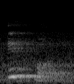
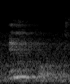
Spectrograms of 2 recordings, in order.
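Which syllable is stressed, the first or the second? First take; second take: first; first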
